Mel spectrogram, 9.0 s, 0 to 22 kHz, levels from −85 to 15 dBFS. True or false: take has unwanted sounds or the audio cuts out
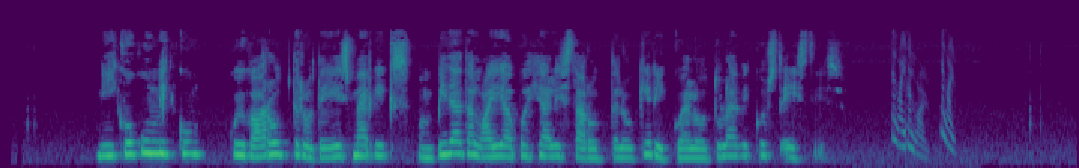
true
